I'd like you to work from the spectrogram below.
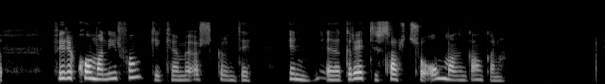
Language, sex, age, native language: Icelandic, female, 30-39, Icelandic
